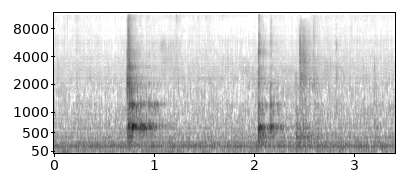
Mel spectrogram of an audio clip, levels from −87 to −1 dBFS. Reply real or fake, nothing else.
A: fake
